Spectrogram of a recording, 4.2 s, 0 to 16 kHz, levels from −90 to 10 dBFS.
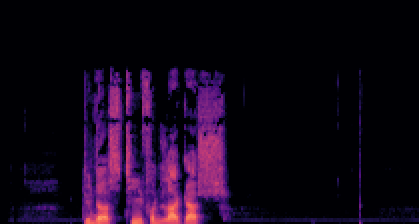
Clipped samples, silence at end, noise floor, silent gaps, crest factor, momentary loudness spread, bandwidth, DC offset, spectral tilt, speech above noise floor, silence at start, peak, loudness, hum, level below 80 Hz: under 0.1%; 1.95 s; -79 dBFS; none; 22 dB; 12 LU; 11.5 kHz; under 0.1%; -5 dB/octave; 59 dB; 0.8 s; -2 dBFS; -21 LUFS; none; -72 dBFS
